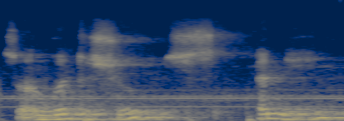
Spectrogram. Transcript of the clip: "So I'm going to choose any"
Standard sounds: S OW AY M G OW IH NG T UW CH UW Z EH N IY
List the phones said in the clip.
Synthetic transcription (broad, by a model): S OW AY M G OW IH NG T UW SH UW EH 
